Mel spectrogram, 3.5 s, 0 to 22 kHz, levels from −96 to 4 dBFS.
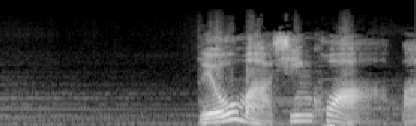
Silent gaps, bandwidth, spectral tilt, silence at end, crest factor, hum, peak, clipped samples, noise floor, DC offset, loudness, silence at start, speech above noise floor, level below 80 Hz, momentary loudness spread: none; 12.5 kHz; -3.5 dB/octave; 0 s; 16 dB; none; -2 dBFS; under 0.1%; -51 dBFS; under 0.1%; -15 LUFS; 1.65 s; 37 dB; -42 dBFS; 13 LU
